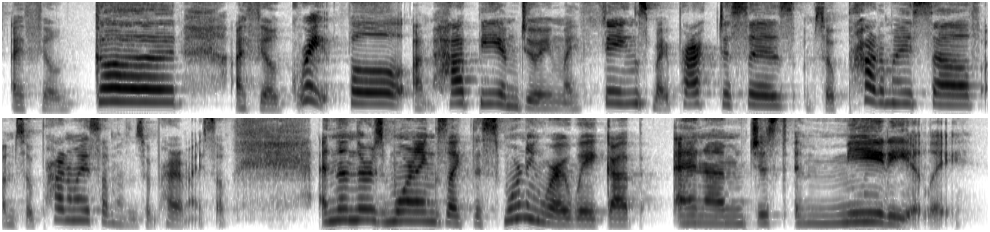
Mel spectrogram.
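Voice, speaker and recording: A woman's voice: high-pitched, expressive, normal speed, fairly bright tone. Emphatic woman hosting a podcast. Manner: affirming, emphatic, repeats phrases for effect. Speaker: podcast host. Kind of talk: reflective interview hosting.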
